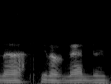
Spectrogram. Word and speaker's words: Nadnerb: So do you prefer then Nadnerb or Nadnerbed? I would prefer that nobody ever pronounce the D. The D is silent. It's only there for disambiguation purposes. The D is silent. So, Nadnerb is all good.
